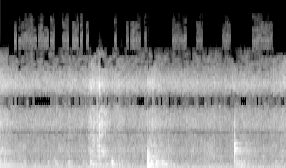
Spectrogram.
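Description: Spoon stirring chicken with spices in a pot for Filipino-style white soup, giving soft scraping strokes and a few sharper clinks over a faint steady sizzle, close and fairly quiet.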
